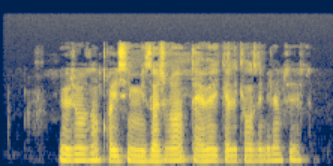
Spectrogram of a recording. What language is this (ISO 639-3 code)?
uig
